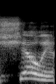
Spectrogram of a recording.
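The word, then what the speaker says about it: Celi: So, it's Shelly. I'm pronouncing it wrong.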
